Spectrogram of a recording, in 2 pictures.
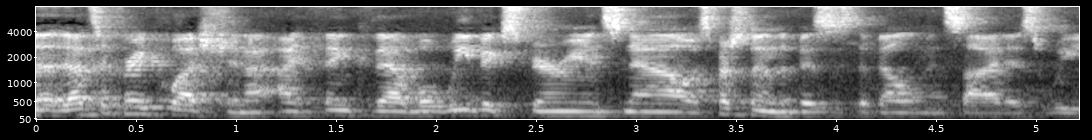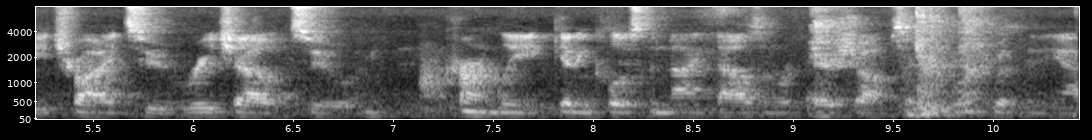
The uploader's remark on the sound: at the AMRA (Automotive Maintenance and Repair Association) MAP (Motor Assurance Program) January 2024 conference.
